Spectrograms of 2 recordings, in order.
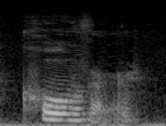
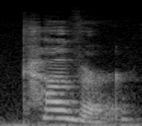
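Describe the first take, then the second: First: The first vowel is a rounded vowel. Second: The first vowel is an unrounded uh. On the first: The speaker calls it wrong. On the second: The speaker calls it right. "the unrounded uh sound"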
